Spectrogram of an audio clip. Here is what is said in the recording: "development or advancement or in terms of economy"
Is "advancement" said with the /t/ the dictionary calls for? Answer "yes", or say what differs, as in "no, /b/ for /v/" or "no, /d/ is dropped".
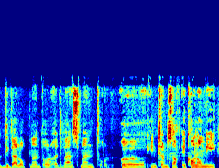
yes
